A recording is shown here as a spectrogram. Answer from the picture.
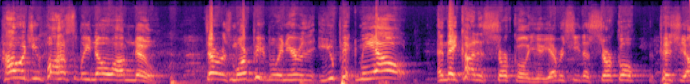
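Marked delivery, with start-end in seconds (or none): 0.0-1.6 incredulous disbelief. Retold or imitated. Retold thought, newcomer singled out.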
